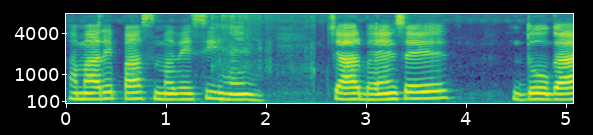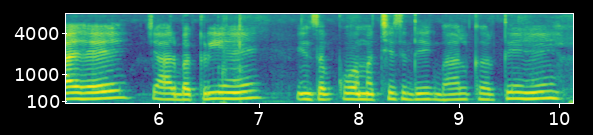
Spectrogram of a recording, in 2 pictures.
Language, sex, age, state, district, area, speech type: Hindi, female, 30-45, Uttar Pradesh, Ghazipur, rural, spontaneous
